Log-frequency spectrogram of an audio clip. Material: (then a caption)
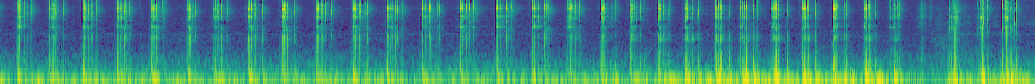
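Glass. Fingernails tap the sides and base of a clear glass tumbler holding red wax candle, with a label on its base. The result is a fast, uneven run of sharp, bright clicks with a short glassy ring that dies almost instantly, over a faint low rumble.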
